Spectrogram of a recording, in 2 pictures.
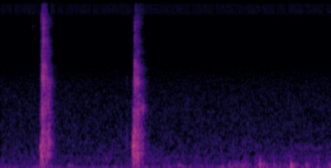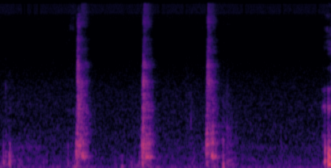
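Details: Series of short, sharp, dry bursts in quick succession over room quiet: a cat's coughing fit, described by the owner as a bad, long one; cough.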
